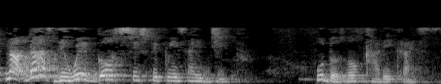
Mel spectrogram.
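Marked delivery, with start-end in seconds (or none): none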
